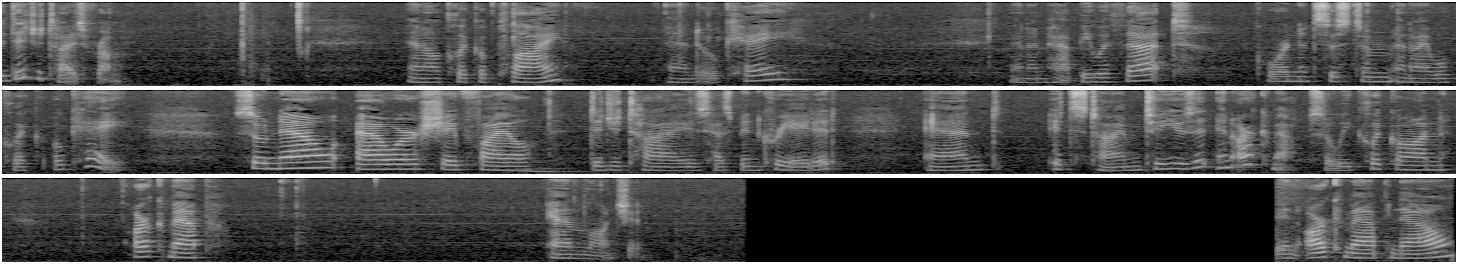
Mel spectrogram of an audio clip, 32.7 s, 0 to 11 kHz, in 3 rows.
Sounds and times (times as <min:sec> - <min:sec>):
Speech: 0:00.0 - 0:01.0, 0:03.1 - 0:04.3, 0:05.0 - 0:06.1, 0:07.6 - 0:11.9, 0:12.7 - 0:17.2, 0:17.9 - 0:21.8, 0:22.8 - 0:23.5, 0:25.9 - 0:26.7, 0:31.4 - 0:32.7.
